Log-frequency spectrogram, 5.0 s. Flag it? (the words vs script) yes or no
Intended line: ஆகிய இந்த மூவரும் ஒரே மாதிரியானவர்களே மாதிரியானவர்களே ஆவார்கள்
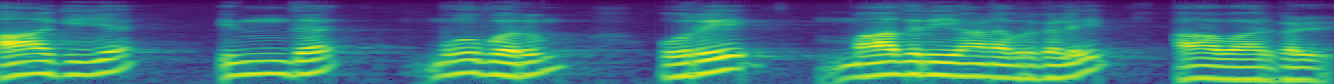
yes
